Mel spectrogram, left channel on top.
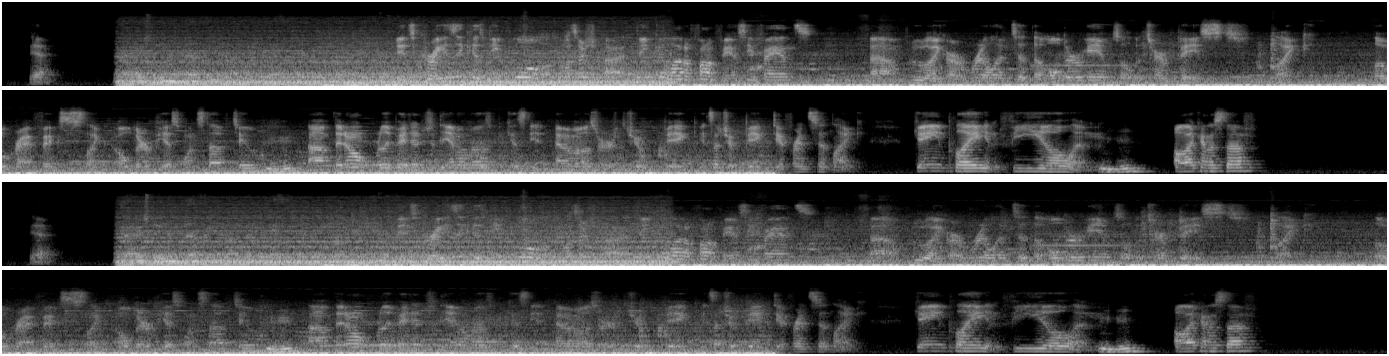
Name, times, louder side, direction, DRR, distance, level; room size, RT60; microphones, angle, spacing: sound 1, 1.1-6.7, equal, 15° right, 1.6 m, -19 dB
voice 1, 1.1-2.9 3.9-4.3 16.5-16.8 24.8-25.2, right 1 dB, 65° right, 3 dB, 0.8 m, -25 dB
sound 2, 3.1-21.6, equal, 35° right, 1.1 m, -16 dB
voice 2, 3.9-8.1 8.7-12.5 12.7-13.1 13.7-16.4 16.9-22.4 23.0-24.9 25.6-26.4, left 4 dB, 75° left, 4 dB, 0.6 m, -27 dB
3.9 x 2.7 x 2.3 m, 0.36 s
head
